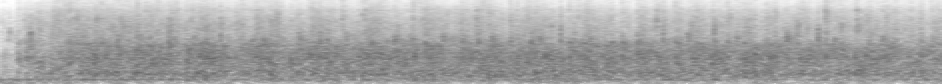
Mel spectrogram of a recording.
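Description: A graduation audience for a Border Patrol class gives special guests a sustained round of applause, a thick, steady roar of many hands filling the hall.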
